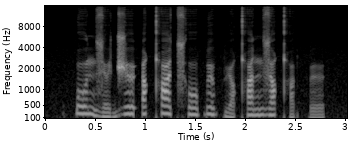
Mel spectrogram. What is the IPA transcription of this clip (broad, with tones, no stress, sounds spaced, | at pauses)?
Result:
k͡p o˥ n z ʏ˩ d͡ʒ ø˥ ʔ ɪ˥ qʰ ø˥ t͡sʰ o˥ ɓ ø˥ p y˩ qʰ ʏ˥ n z ʊ˥ qʰ ʏ˩ k͡p ø˩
